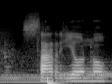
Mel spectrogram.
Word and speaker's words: Sarjono: Nah, kursus seni lukis ini kepada pelukis senior yang bernama Saryono BN. Saryono BN, ejaannya Sarjono, JO, ya, orang lama itu.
